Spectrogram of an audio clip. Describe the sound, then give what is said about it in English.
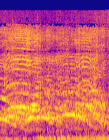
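Crowd noise from a played video of a largely middle-aged, white-haired audience: a loud, steady, dense murmur and roar of many voices that continues unbroken throughout. “Did you hear the crowd in there? And as the camera kind of sweeps around, it's a lot of middle-aged cotton tops,”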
